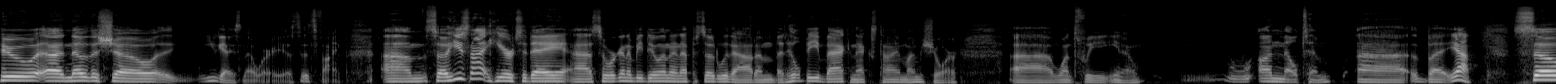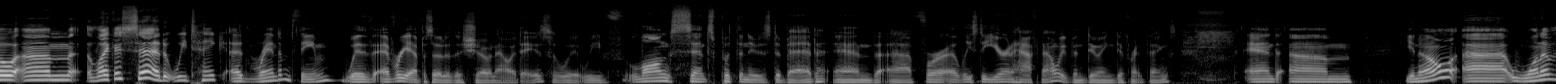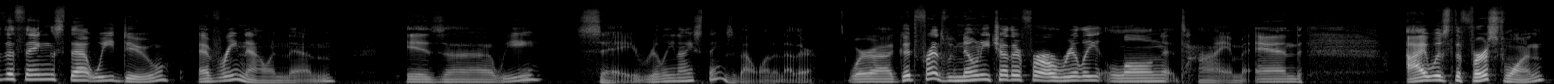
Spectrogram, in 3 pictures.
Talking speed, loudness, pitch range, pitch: 175 wpm, -28 LUFS, 110-175 Hz, 135 Hz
